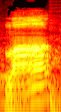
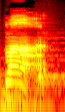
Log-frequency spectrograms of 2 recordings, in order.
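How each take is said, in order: First: The pitch dips down and then comes back up. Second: The pitch goes up and then comes back down. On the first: "一回下がってまた戻るのと" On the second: "上がって戻るのと"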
